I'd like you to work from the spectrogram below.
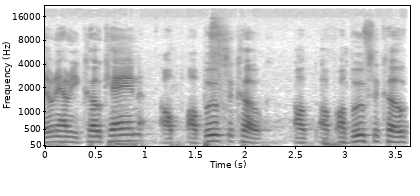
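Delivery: normal talking voice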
